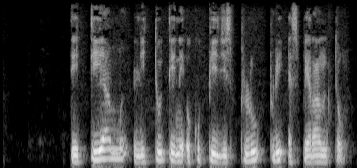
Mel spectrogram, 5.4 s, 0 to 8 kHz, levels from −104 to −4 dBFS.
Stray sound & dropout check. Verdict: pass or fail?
pass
